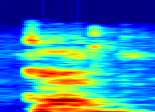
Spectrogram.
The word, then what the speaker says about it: calm: अब देखिए CALM, काम, एल जो है यहाँ साइलेंट है, WALK, ठीक है, यहाँ एल जो है साइलेंट है, वॉक, ठीक है, वॉक।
